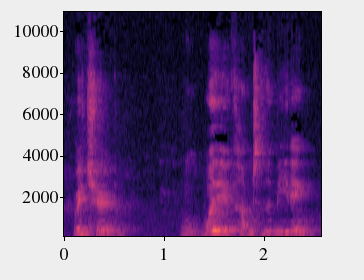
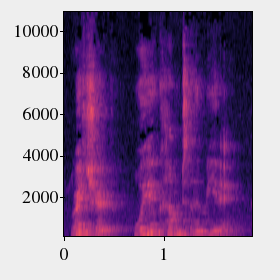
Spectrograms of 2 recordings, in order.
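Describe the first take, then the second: First: The pitch stays level throughout. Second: The pitch falls at the end. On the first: It assumes the answer already. "the flat tone, which is sort of an assumption. And there's no inflection in that at all" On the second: It gives an order. "a command tone, which goes down at the end"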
